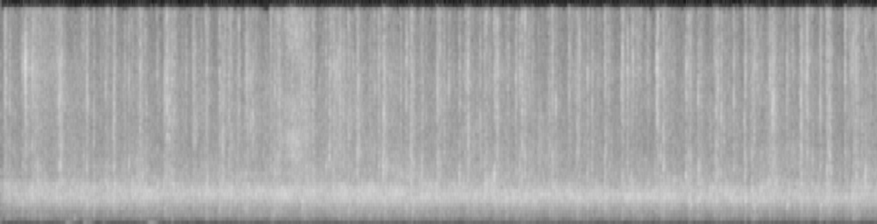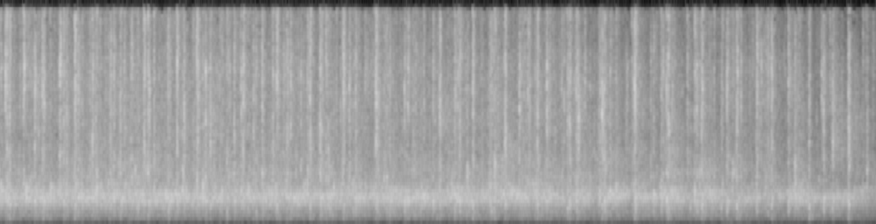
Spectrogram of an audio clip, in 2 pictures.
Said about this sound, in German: Dann erstmal vielen Dank an meine tollen Gästinnen Cora E und OG Lu. Bitte einmal einen Applaus.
